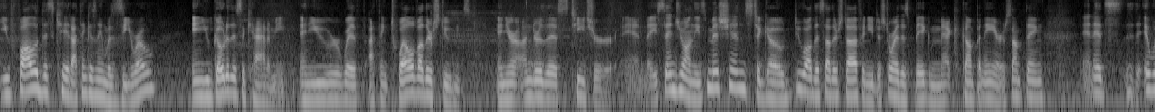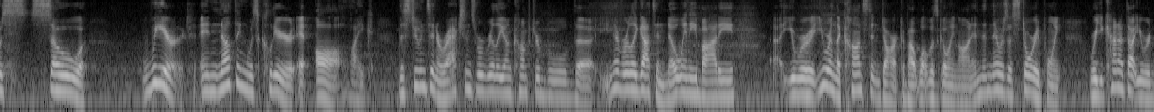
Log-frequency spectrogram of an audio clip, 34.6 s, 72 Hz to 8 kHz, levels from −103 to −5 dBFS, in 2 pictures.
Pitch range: 120-155 Hz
